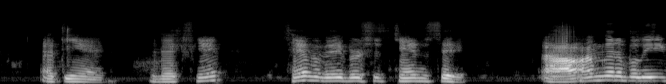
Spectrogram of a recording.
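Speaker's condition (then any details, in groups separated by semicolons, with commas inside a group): Cerebral palsy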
